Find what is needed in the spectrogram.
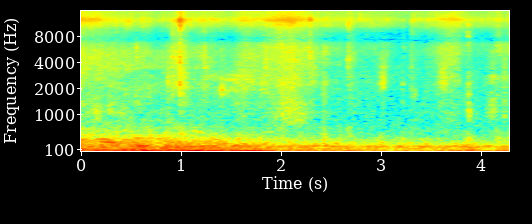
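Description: A man biting into a sub sandwich and chewing with his mouth closed, close to the microphone. The chewing is louder in the first two seconds, then quieter.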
